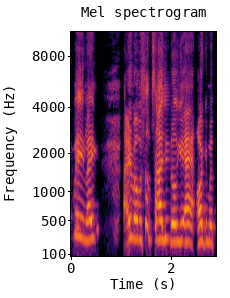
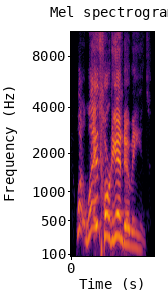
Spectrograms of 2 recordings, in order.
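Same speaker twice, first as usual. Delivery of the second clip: ordinary delivery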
